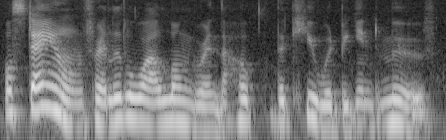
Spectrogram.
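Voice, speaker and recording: A woman's voice: lowish voice, lively intonation, fast talker, dark tone. A woman narrating a children's story expressively, as a storyteller reading from a book.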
